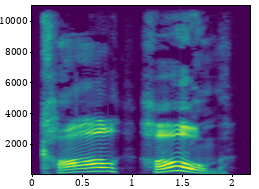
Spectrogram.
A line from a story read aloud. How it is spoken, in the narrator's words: everybody just ends up shouting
